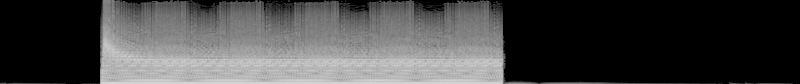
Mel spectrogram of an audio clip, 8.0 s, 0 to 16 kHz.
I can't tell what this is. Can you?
SW-PB-bass1-Eb1
This is the first of five multi-sampled Little Phatty's bass sounds.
